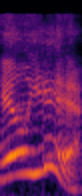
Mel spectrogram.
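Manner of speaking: high, loud cheering in a strong Texan accent. Answering a request to give a hell yeah: sounding really texan. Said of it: "That sounded really Texan of you".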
